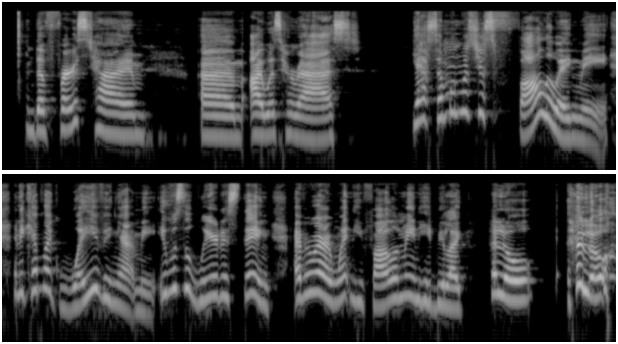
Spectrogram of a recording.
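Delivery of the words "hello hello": bad put-on Indian accent, very loud. Recalling a stranger who kept following and waving, in a bad indian accent. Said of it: "that's a bad accent".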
